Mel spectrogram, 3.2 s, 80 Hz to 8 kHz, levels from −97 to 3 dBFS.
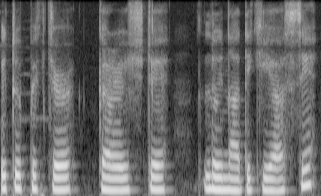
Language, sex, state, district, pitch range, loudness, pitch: Nagamese, female, Nagaland, Kohima, 175-195 Hz, -14 LUFS, 180 Hz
